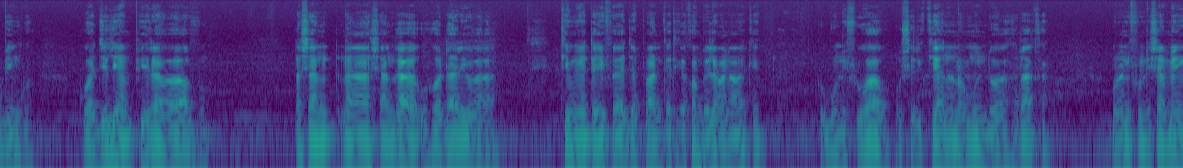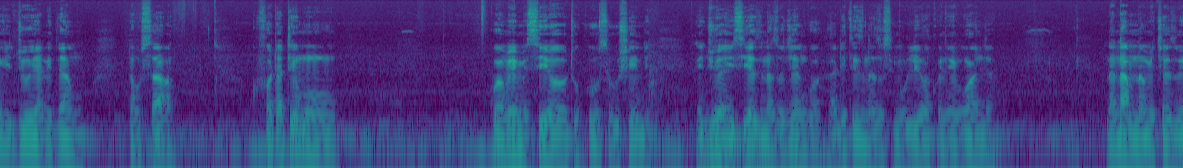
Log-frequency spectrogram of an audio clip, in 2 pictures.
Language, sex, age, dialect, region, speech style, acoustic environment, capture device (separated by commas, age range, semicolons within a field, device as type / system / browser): Swahili, male, 25-34, Kenya - Mombasa, Kenya, relaxed; focused, nature; appliances, desktop / Windows / Chrome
